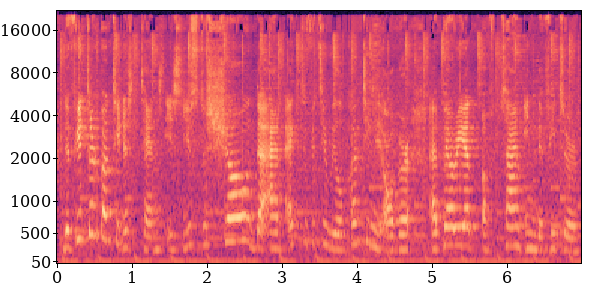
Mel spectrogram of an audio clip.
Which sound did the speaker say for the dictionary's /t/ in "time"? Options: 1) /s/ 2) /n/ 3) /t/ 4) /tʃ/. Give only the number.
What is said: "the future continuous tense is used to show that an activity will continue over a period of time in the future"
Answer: 3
